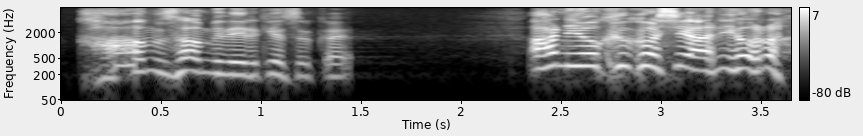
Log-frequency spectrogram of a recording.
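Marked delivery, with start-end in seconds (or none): 0.1-0.9 higher, louder mock gratitude; courtier's mock thanks. Courtier thanking the king for a death sentence, mock thanks. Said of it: "이러면 그 사람이". 2.3-3.6 loud, high mock panic; courtier's panicked backtracking. Courtier pleading after the king orders death, panicked backtracking. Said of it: "이렇게 하겠죠".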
